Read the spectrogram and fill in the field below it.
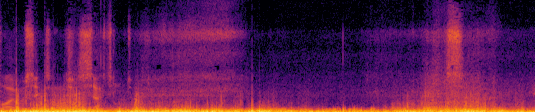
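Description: Wind gusts across snowy Dartmoor moorland, buffeting the microphone with a loud, rumbling roar that swells and eases throughout.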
